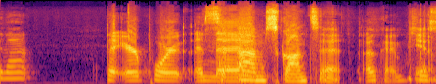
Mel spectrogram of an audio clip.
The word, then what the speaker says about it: Sconset: The airport, and then Sconset. Okay, so Sconset.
